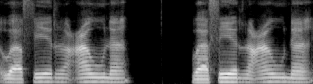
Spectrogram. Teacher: Ra sukun yang berhubungan dengan kasroh ya dia dibaca dengan tipis wafir ya bukan wafir tapi wafir biasa wa fir'auna dan tidak perlu ditekan ya.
